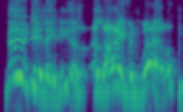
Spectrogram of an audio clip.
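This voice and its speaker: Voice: mid-range voice, expressive, normal speed, fairly bright tone, slightly rough. A performer playing a scheming, boastful male sorcerer in an amateur pantomime read-through, with theatrical, cackling delivery over a video call. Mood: oily, flattering. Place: small room, on a video call. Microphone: computer mic on video call.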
